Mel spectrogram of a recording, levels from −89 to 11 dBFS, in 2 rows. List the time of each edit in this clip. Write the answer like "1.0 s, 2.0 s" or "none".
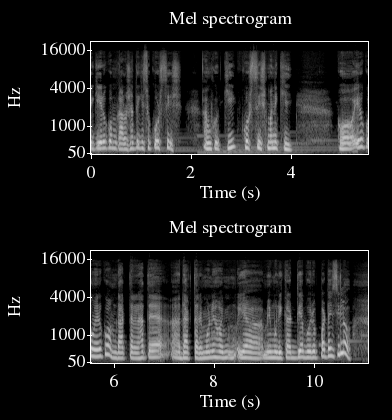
none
